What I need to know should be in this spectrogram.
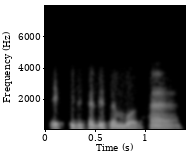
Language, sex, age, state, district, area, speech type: Bengali, male, 18-30, West Bengal, Purba Medinipur, rural, conversation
